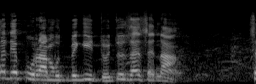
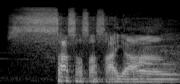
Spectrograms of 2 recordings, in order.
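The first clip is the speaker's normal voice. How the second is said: very slow, lower, halting sayang; breathy stuttering endearment; 8 semitones lower, 5 dB louder, much slower than usual. Retold or imitated. Wife savoring her husband's caress, halting and very slow. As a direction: melt into the word sayang syllable by syllable.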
